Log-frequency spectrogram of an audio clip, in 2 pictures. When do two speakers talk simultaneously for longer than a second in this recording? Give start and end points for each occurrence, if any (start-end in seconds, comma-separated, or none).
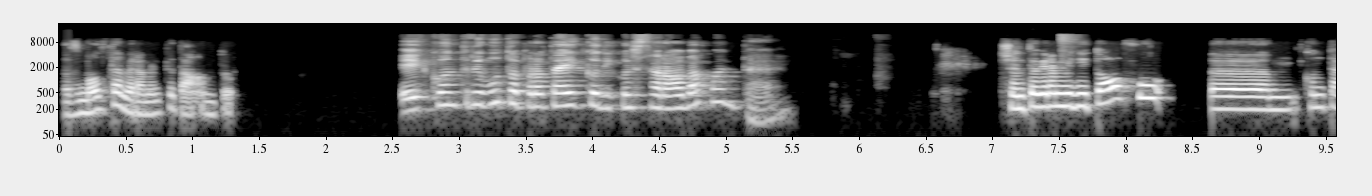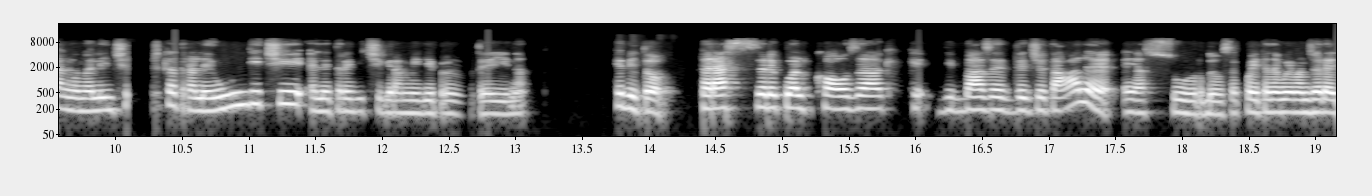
none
